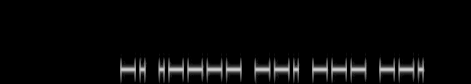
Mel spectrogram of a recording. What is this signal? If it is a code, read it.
Morse code, heard as a keyed tone, about 25 wpm, 700 Hz. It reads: N1GOG
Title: USA Call Signs - 5 Characters - 2x Character Spacing - 25wpm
